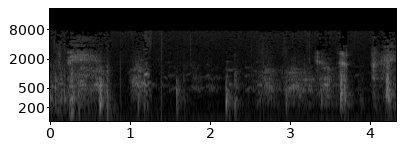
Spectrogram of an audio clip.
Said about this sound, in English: Yeah, I wonder what's wrong with them dogs. Hey, Slim. Yell at those hounds. Shut them up, will you?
